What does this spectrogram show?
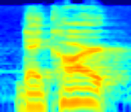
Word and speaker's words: Descartes: It was called oh Descartes. No, not you don't pronounce the S because that's not how you pronounce it. Descartes error.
